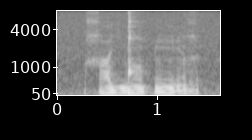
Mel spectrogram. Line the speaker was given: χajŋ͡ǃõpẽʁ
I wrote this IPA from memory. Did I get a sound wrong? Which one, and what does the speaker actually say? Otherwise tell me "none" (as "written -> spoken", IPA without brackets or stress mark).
none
